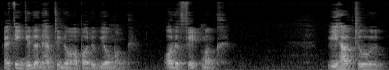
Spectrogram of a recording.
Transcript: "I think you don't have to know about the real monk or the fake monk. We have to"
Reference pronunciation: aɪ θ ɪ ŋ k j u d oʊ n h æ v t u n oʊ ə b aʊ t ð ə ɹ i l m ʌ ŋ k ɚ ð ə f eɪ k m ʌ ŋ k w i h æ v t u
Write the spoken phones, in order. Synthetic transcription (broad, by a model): aɪ t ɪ ŋ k j u d oʊ n h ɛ f t u n oʊ ə b aʊ t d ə w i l m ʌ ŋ k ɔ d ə f eɪ k m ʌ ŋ k w i h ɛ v t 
